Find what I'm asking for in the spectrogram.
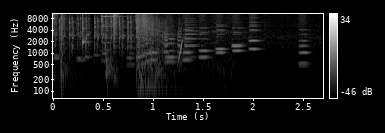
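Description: Rapid overlapping explosions in the Wii Play Tanks video game, a cluster of dull thuds and crashes within a couple of seconds, followed by bright electronic game tones.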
